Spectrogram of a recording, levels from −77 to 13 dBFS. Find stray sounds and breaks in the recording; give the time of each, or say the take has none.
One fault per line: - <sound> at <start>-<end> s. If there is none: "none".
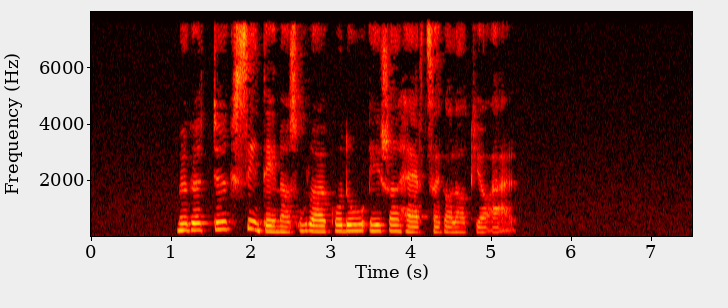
none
